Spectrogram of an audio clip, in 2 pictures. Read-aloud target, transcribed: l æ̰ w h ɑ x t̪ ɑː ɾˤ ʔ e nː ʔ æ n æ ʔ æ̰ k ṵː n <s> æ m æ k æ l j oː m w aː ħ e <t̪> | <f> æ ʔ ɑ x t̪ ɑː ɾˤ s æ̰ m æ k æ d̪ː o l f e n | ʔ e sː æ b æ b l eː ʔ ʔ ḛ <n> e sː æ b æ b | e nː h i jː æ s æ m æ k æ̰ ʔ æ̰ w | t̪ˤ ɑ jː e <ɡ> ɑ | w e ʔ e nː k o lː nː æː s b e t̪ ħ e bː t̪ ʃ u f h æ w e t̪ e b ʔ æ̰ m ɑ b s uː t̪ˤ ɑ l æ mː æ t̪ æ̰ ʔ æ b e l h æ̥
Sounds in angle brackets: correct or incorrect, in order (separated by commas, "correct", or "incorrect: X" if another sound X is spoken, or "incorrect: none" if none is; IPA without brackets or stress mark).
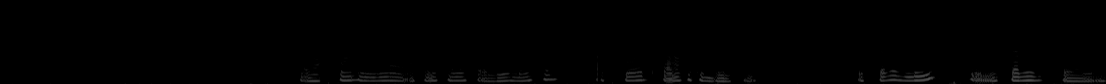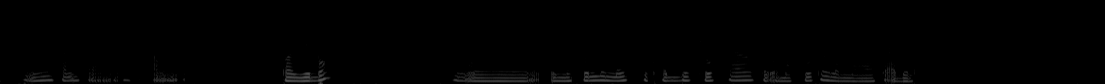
correct, incorrect: d̪, incorrect: h, incorrect: nː, incorrect: b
